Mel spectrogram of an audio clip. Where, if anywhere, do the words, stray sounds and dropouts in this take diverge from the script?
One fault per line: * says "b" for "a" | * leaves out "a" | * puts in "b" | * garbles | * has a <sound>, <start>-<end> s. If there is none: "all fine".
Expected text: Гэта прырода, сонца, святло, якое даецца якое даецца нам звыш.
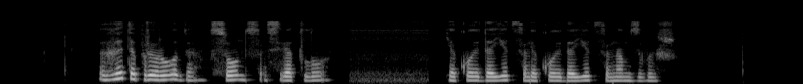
all fine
